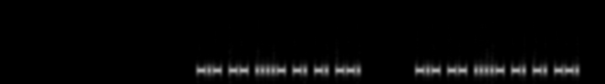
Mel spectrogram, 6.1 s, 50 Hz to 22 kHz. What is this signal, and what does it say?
Morse code, heard as a keyed tone, about 46 wpm, 700 Hz. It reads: KM4NNG KM4NNG
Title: USA Call Signs - 6 Characters - Repeated 2x - 45wpm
